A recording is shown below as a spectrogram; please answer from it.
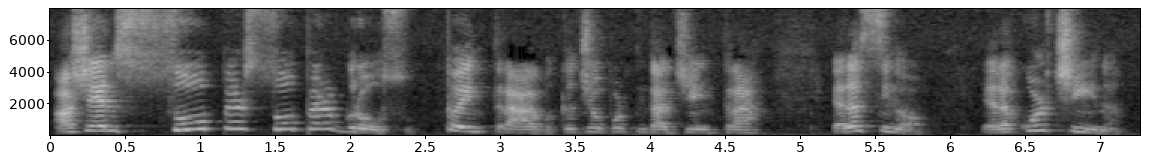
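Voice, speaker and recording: A woman's voice: a little high, very animated, moderate pace. A middle-aged woman, telling a story vividly and acting out the dialogue. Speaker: guest, vlogger's mother. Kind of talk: personal testimony chat.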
